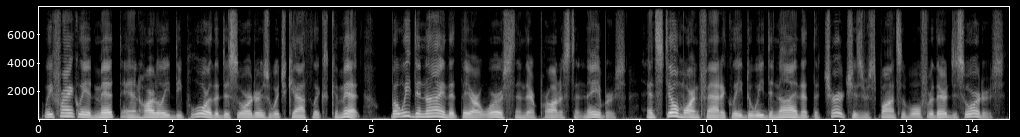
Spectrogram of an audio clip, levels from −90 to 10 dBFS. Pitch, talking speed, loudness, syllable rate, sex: 150 Hz, 155 wpm, -19 LUFS, 4.7 syllables/s, male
